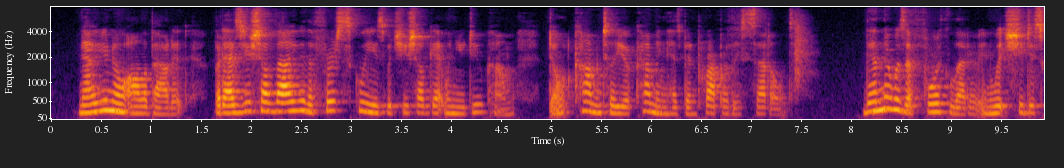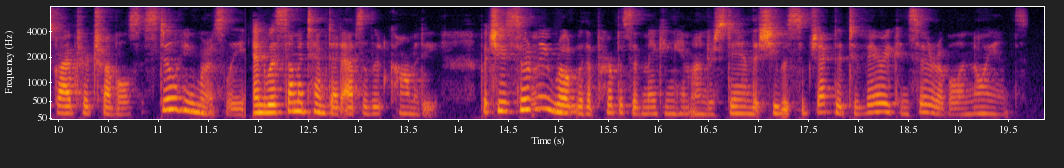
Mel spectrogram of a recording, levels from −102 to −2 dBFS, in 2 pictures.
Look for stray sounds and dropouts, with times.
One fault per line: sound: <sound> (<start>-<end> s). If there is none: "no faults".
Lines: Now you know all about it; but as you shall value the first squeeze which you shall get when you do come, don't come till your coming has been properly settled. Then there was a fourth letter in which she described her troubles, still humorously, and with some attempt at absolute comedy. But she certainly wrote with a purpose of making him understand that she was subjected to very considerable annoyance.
no faults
